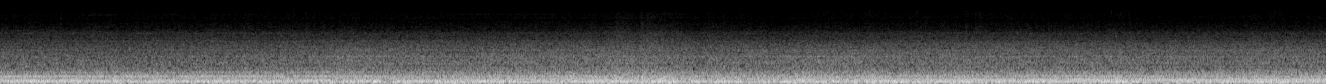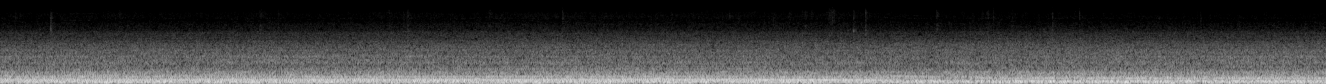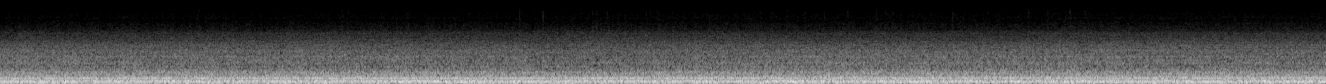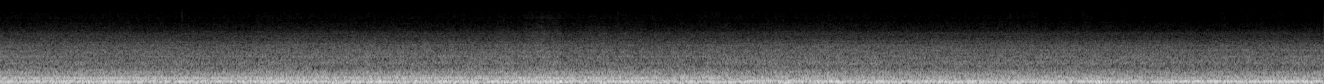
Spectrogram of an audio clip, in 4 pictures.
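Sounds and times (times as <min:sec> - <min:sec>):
car engine running at high speed: 0:00.0 - 0:53.0
road noise: 0:00.0 - 0:53.0.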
